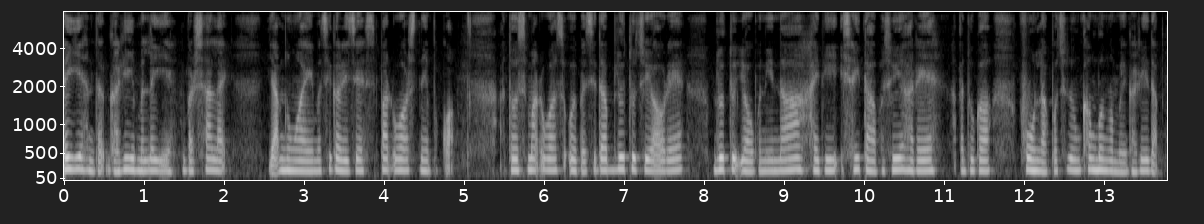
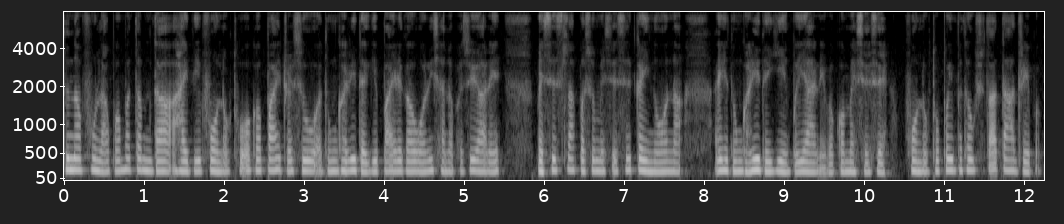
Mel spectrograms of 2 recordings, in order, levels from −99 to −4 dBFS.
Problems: none marked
